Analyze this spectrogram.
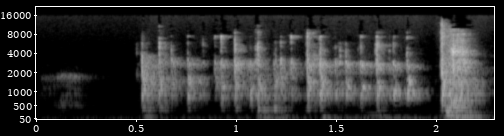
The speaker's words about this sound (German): Und deine ultra laute Tastatur.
